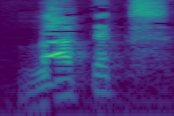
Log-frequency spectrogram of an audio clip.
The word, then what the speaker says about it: látex: Eles ensinam que quiçá quer dizer talvez, ensinam que a pronúncia correta é látex e ensinam que a pronúncia correta é duplex, triplex.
